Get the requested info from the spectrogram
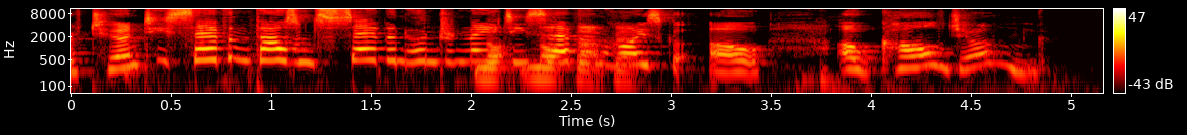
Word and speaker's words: Carl Jung: Carl Jung, I think it's pronounced. – Yes.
